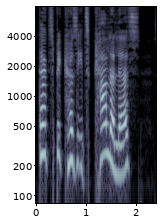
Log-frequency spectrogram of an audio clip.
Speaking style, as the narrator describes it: said Ginny in a convincingly exasperated voice

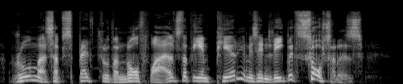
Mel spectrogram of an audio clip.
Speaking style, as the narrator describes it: he spat angrily

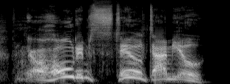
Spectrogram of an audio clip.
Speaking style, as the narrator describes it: yelled Menkaura

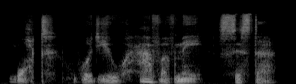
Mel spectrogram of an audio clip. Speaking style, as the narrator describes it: He asked, his voice almost a whisper

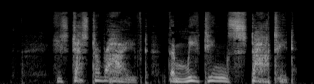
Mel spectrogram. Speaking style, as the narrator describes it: whispered urgently

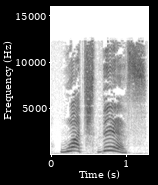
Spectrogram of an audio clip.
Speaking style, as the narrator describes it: he shouted

